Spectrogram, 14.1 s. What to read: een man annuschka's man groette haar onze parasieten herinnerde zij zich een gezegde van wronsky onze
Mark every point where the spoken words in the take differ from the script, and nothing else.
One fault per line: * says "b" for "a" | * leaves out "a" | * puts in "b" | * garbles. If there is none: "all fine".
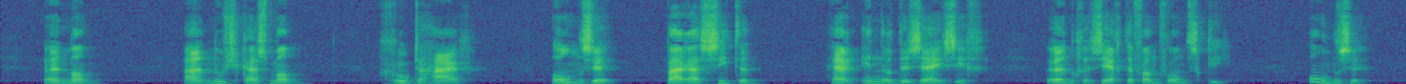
all fine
